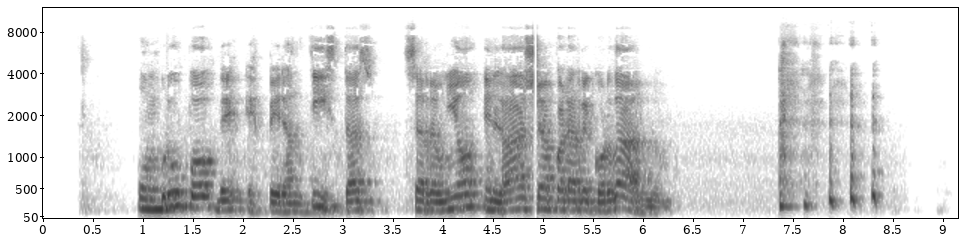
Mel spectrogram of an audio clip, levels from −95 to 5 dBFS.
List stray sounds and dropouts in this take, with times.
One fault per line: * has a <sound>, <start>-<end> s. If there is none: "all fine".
* has a dropout, 4.9-4.9 s
* has a laugh, 7.4-8.4 s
